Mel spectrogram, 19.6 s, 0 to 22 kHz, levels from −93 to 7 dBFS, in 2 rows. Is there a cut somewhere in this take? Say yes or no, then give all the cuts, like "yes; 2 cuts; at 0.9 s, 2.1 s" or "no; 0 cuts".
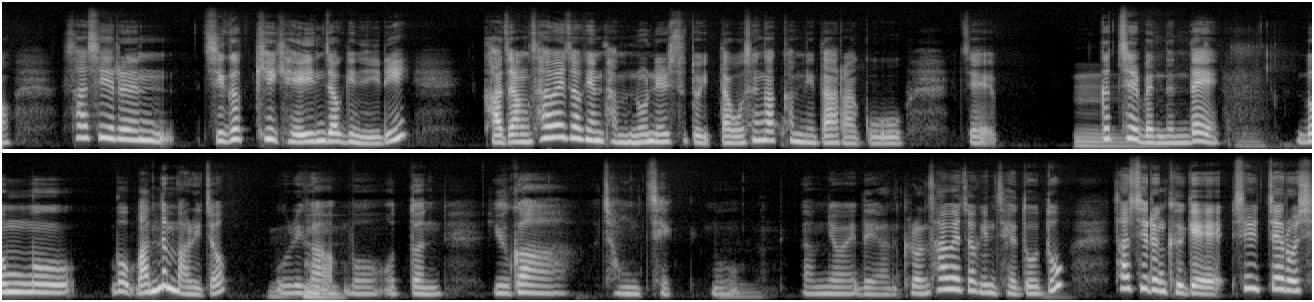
no; 0 cuts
